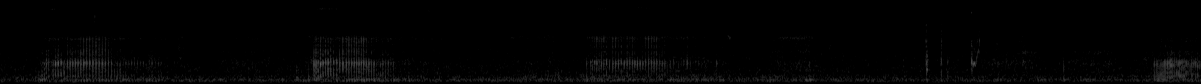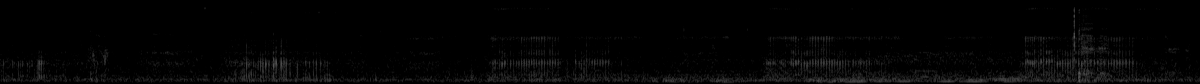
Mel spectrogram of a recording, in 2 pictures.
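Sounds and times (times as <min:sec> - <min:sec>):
person snoring: 0:00.4 - 0:01.7, 0:03.1 - 0:04.4, 0:05.9 - 0:07.3, 0:16.9 - 0:23.7.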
